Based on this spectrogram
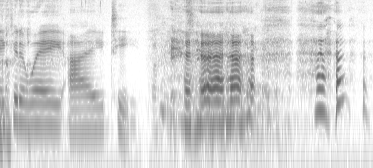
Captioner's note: laughter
